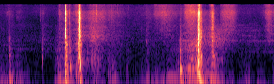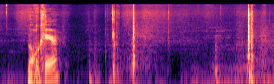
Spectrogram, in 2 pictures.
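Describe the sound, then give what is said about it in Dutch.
A car glovebox is snapped open and shut several times up close, each movement a sharp plastic clack, often in quick pairs, with a brief spoken phrase between them. “En ik kreeg meerdere aanvragen voor het Dashboard CQ handschoenenkastje.”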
